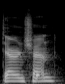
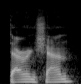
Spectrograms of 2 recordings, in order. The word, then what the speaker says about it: Darren Shan: they were good sounds familiar did you read Darren Chan possibly watched it never really Darren Shan I need a owl ocean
